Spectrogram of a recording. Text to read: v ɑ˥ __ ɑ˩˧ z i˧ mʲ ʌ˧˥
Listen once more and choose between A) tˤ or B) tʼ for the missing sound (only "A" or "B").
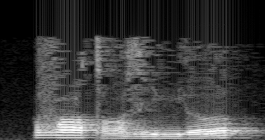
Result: A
